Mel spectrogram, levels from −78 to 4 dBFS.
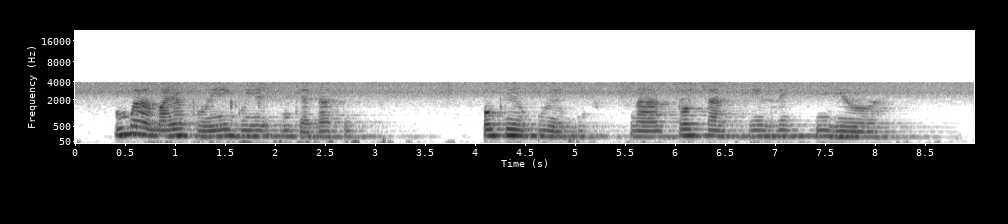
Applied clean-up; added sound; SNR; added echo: none; Hiss; 11 dB; reverberation time 0.8 s.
